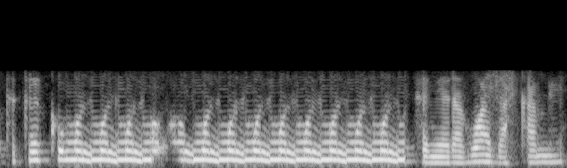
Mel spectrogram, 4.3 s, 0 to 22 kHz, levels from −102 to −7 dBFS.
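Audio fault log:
throughout: AMR narrowband mobile codec. Nothing passes above 3.8 kHz, and the heavy coding damage makes the speech buzzy and synthetic, which fits one of the lowest AMR-NB modes, near 5 kbps. A spectrogram shows a hard, flat ceiling with empty space above it.
1.15–1.48 s: speech suppressed in double talk. The speech level sinks by up to about 20 dB for roughly a third of a second. The likely cause is an echo canceller turning down the talker while the far side also spoke. The waveform envelope shows a clear notch.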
